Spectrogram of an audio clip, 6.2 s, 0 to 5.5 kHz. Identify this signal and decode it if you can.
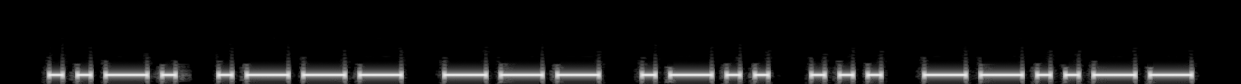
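Morse code, heard as a keyed tone, about 17 wpm, 600 Hz. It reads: FJOLS,
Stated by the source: Slow (QRS) Morse practice at 17 wpm, from CW med Gnister.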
